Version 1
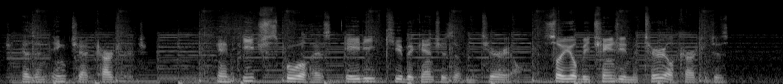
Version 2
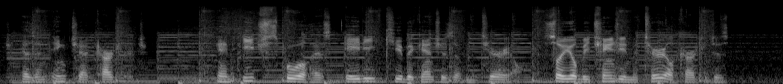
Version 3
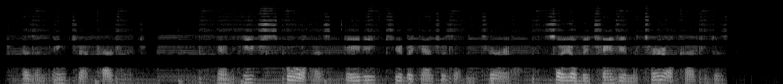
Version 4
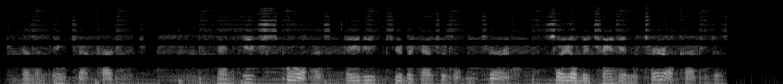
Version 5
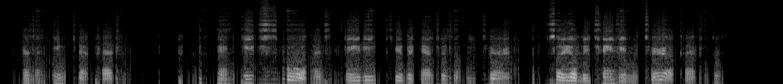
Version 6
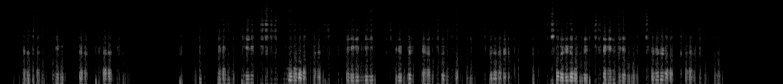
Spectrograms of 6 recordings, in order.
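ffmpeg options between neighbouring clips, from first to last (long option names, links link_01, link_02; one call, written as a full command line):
ffmpeg -i in.wav -af "highshelf=frequency=9600:gain=6" out.wav
ffmpeg -i in.wav -af "aeval=exprs='val(0)*sin(2*PI*86*n/s)':channel_layout=same,aeval=exprs='sgn(val(0))*max(abs(val(0))-0.00178,0)':channel_layout=same,afftfilt=real='re*eq(mod(floor(b*sr/1024/770),2),0)':imag='im*eq(mod(floor(b*sr/1024/770),2),0)':win_size=1024:overlap=0.75" out.wav
ffmpeg -i in.wav -af "aphaser=in_gain=1:out_gain=1:delay=4.2:decay=0.34:speed=0.52:type=triangular" out.wav
ffmpeg -i in.wav -filter_complex "[0:a]acrossover=split=170|800|1900[link_01][link_02][link_03][link_04];[link_01]alimiter=level_in=7.5dB:limit=-24dB:level=0:latency=1:release=299,volume=-7.5dB[link_05];[link_05][link_02][link_03][link_04]amix=inputs=4:normalize=0,aeval=exprs='sgn(val(0))*max(abs(val(0))-0.00944,0)':channel_layout=same,volume=3.5dB" out.wav
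ffmpeg -i in.wav -af "tremolo=f=21:d=0.974,volume=-5dB" out.wav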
